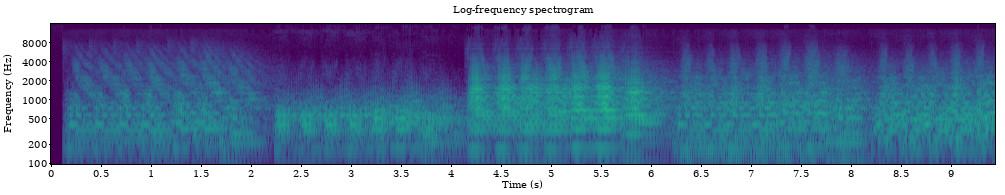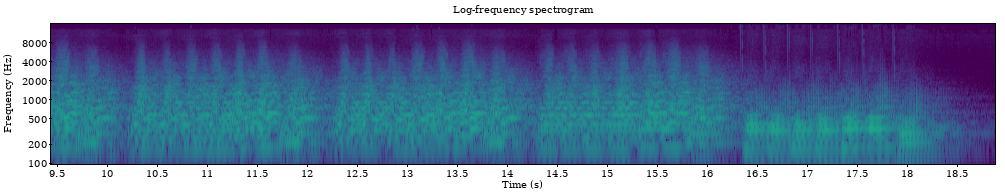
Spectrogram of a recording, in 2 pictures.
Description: M-OC1 pulse brass

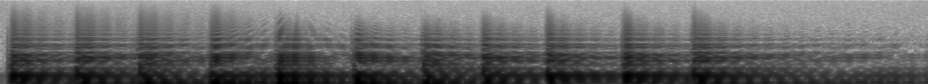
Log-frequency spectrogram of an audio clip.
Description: Neutron VCF

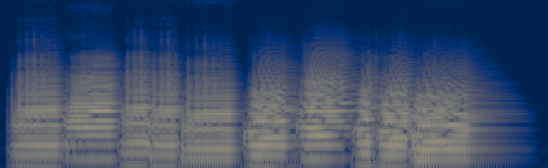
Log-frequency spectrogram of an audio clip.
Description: low brass

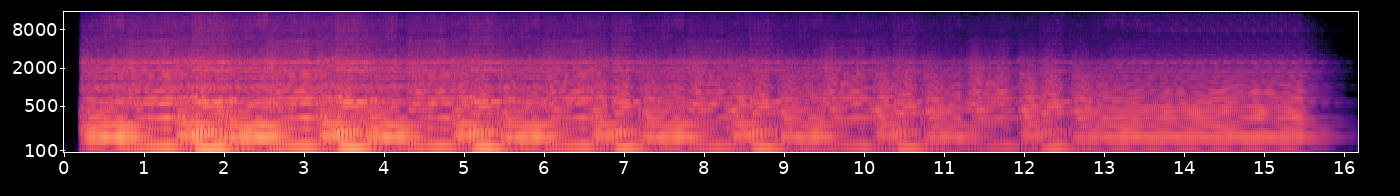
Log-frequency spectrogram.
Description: blend

